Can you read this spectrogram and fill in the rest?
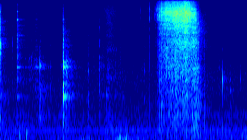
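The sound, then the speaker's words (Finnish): A few light glassy clinks and taps on a beer bottle, then the cap comes off with a loud, sharp hiss of escaping gas lasting about half a second, followed by faint fizzing. “Korkki auki vaan. Joo. Katsotaan kuohuuko.”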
